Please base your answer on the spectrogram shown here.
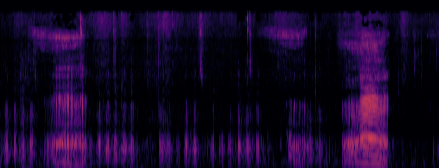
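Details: Orphaned newborn brown bear cubs at a rescue centre, having lost their mothers to human conflict, logging and illegal hunting; rough growling and whining calls in uneven bursts, ending in a louder drawn-out moaning cry.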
